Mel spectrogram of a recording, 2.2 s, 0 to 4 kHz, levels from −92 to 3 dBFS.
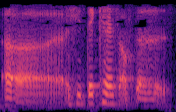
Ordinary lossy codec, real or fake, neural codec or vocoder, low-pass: MP3, 16 kbps; real; none; 3.6 kHz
